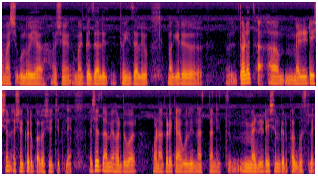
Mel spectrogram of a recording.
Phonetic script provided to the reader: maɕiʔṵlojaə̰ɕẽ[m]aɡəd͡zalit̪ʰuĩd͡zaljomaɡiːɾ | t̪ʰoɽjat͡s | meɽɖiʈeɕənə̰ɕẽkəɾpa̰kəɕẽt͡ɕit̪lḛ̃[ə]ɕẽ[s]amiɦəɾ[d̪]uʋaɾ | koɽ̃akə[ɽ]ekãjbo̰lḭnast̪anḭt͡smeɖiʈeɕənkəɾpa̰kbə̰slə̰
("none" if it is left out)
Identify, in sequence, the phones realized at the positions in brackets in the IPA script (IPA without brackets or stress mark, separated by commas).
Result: m, ə, t͡s, d̪, ɽ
